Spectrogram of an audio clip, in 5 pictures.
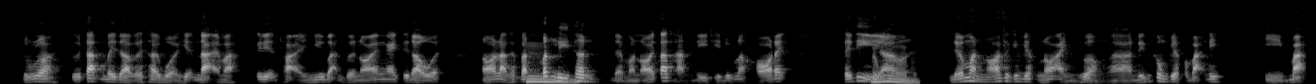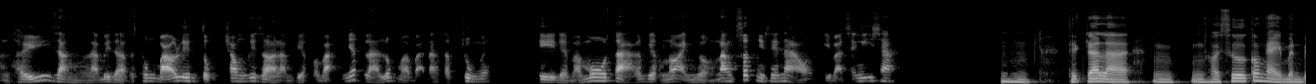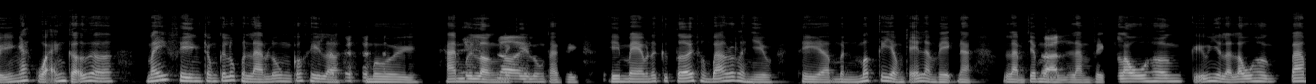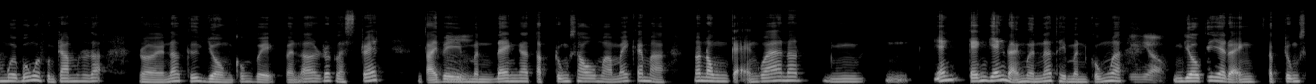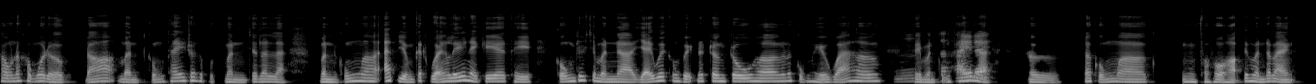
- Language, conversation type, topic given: Vietnamese, podcast, Bạn có mẹo nào để giữ tập trung khi liên tục nhận thông báo không?
- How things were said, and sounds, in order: tapping; laugh; in English: "stress"; other background noise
